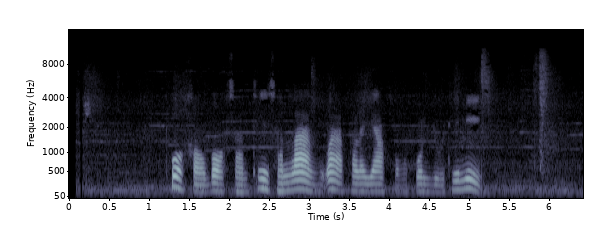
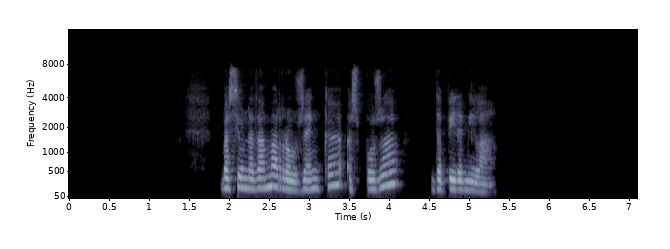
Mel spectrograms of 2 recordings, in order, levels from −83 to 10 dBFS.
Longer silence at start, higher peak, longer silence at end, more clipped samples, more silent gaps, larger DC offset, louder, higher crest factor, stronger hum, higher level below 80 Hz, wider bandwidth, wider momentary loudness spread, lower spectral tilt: second, 0.2 s vs 1.55 s; first, -6 dBFS vs -12 dBFS; second, 0.2 s vs 1.8 s; neither; second, none vs 1.77-1.88 s, 4.25-4.52 s; neither; about the same, -28 LUFS vs -28 LUFS; about the same, 24 dB vs 20 dB; neither; about the same, -70 dBFS vs -72 dBFS; first, 11 kHz vs 8 kHz; first, 21 LU vs 7 LU; about the same, -6.5 dB/octave vs -5.5 dB/octave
